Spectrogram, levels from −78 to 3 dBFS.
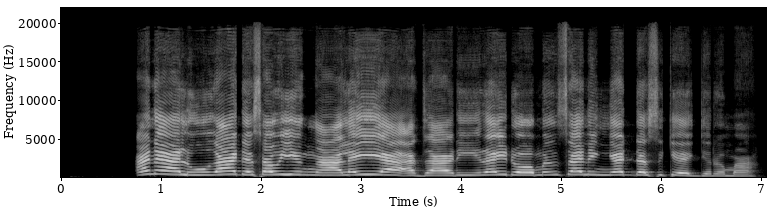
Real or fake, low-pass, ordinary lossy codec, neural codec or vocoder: fake; none; none; autoencoder, 48 kHz, 128 numbers a frame, DAC-VAE, trained on Japanese speech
